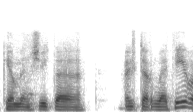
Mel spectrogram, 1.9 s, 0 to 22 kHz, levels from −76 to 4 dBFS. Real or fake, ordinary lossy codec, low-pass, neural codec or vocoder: fake; Opus, 16 kbps; 7.2 kHz; codec, 16 kHz, 0.5 kbps, X-Codec, HuBERT features, trained on general audio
